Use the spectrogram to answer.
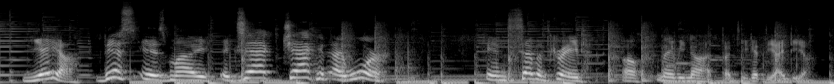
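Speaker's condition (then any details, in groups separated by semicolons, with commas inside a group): No condition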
